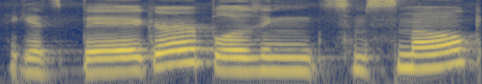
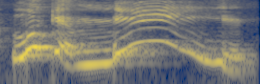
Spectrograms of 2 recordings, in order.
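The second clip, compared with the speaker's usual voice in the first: put-on an old woman calling from the roof; grandma shouting; 11 semitones higher, much slower than usual. A narrator's reading. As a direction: stretch it out for attention. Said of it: "Grandma shouted from the rooftop".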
